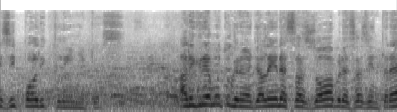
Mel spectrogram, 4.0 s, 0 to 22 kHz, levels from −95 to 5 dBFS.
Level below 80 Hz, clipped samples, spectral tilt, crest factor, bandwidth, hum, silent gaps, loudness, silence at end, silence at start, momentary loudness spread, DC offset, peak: -50 dBFS; under 0.1%; -5.5 dB/octave; 14 dB; 14.5 kHz; none; none; -16 LUFS; 0 s; 0 s; 12 LU; under 0.1%; 0 dBFS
